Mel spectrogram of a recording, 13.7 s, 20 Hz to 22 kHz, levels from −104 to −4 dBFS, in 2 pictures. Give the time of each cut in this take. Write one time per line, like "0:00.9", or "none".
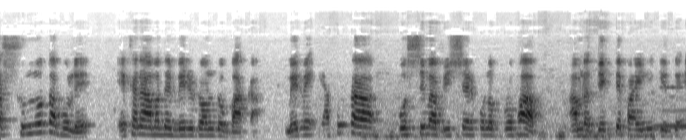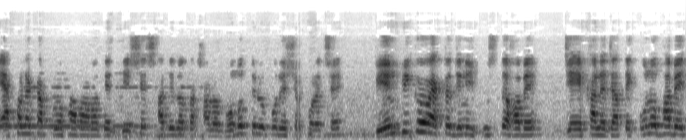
0:03.0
